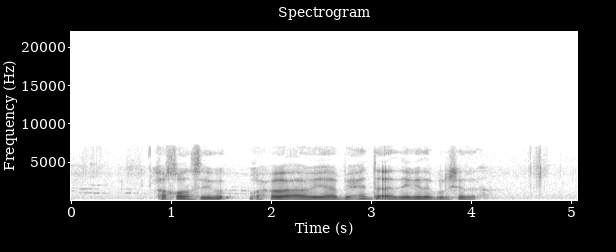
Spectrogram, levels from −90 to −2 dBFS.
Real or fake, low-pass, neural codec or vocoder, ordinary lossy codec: real; 7.2 kHz; none; none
